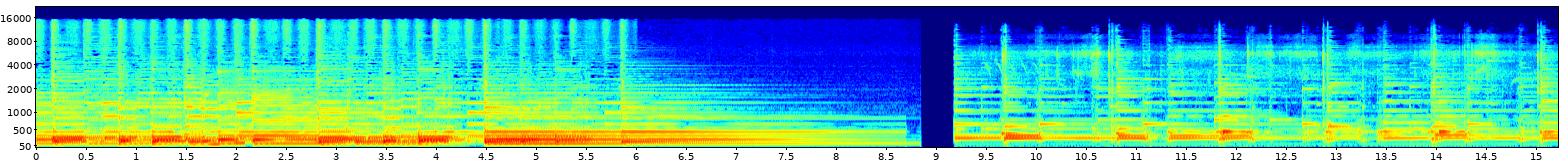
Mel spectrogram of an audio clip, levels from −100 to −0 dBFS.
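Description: From 4.6 to 8.7 s a doubled audio track appears: a second copy about 1.5 s behind, around 5 dB quieter, likely from a slower capture path.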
